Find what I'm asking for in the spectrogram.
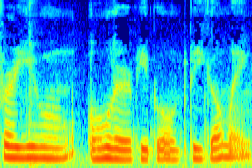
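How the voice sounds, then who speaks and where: Over light background noise, a woman speaks in a weary tone, her voice somewhat breathy. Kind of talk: casual vlog chat. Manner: low, weary talk while lying in bed. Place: home room. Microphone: phone near.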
